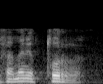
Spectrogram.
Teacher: طبعا هنا ننبه بس أيضا أن بعض القراء ينطق فمن اضطر ينطقها بالطاء يعني الضاد مع الطاء فهو يدغمها إدغاما كاملا مع الطاء فيقول فمن اضطر وهذا خطأ لماذا؟ لأنه لم يأتي بصفة الاستطالة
